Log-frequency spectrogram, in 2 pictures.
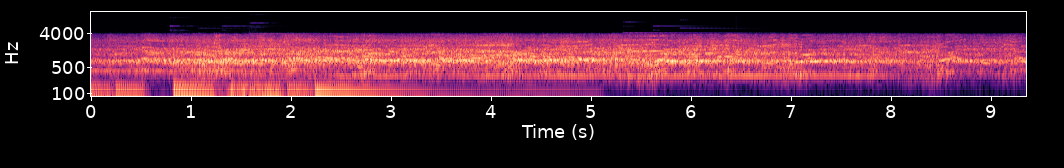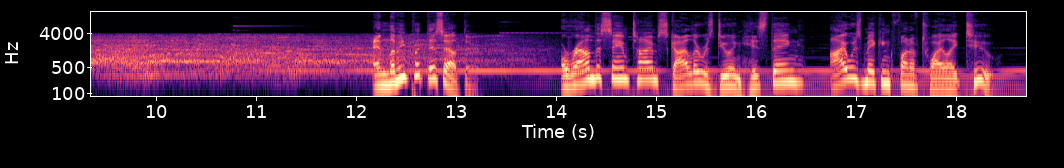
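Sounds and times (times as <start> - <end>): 
large crowd of young men chanting and shouting in a big hall: 0.0 - 13.3
speech: 12.2 - 13.3, 14.0 - 18.5.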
